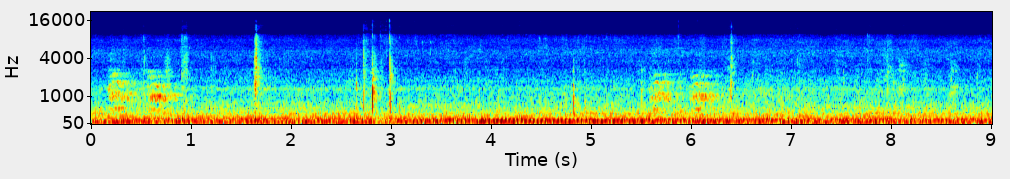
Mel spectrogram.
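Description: American Bully dogs whining briefly, about half a second in and again about six seconds in, over a steady low hum, with a few sharp clicks.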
